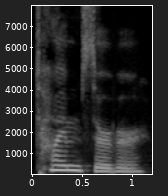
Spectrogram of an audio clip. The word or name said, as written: timeserver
